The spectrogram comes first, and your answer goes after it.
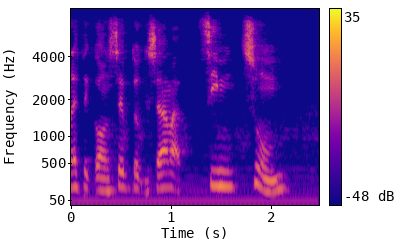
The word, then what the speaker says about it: Tzimtzum: ¿Oyeron hablar alguna vez del Tzimtzum? T-Z-I-M, T-Z-I-U-M. Tzimtzum. Así creo que se pronuncia algo así.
